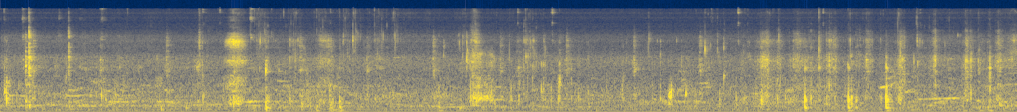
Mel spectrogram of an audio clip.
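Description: Faint chewing of a mouthful of dal and rice, with scattered soft mouth clicks and smacks.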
